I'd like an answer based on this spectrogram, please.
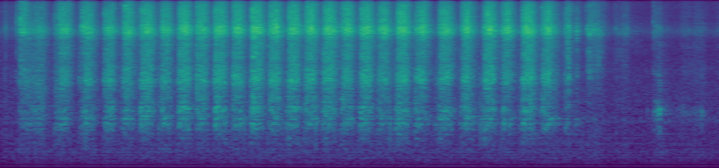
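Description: Folded sandpaper rubbed quickly back and forth by hand on a small piece of wood, about six scratchy strokes a second, stopping about six seconds in.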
